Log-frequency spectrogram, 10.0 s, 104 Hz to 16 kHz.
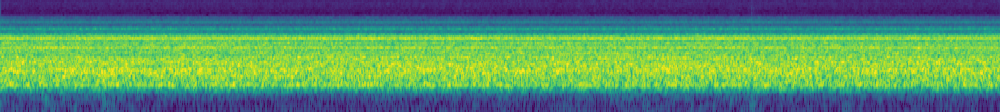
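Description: Steady loud FM receiver hiss from a Yupiteru multi-band receiver tuned to the ISS downlink on 145.800 MHz: open-squelch noise with no station on the channel, as the space station has stopped transmitting between answers.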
